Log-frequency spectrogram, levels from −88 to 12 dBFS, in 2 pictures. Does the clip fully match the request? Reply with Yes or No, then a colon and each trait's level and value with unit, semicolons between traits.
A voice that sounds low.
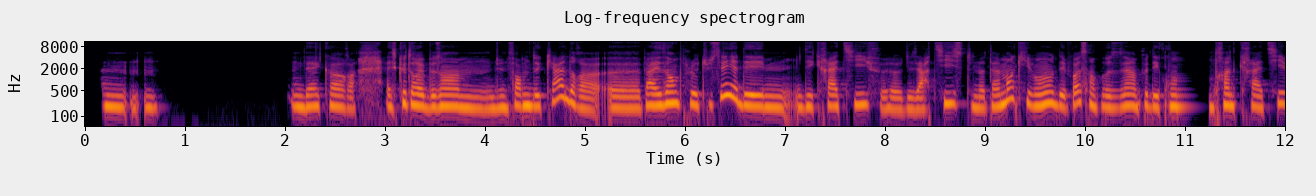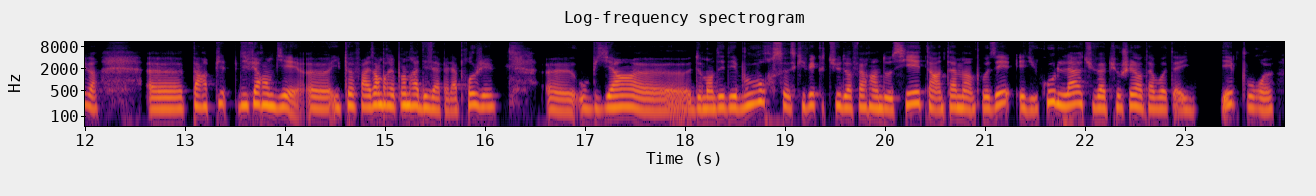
No: medium, 185 Hz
